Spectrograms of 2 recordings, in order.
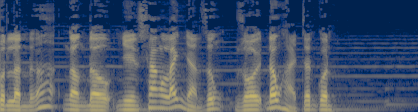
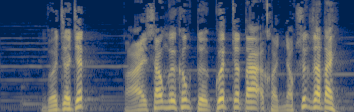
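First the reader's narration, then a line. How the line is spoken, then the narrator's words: Loud shout. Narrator (Vietnamese): Đông Hải Chân Quân hét vang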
